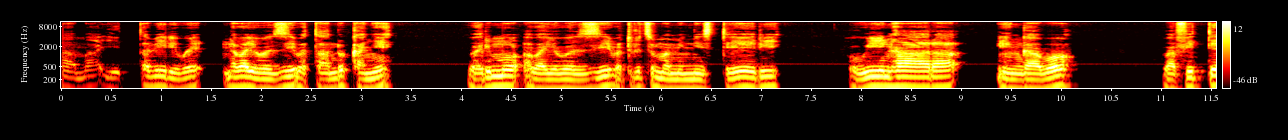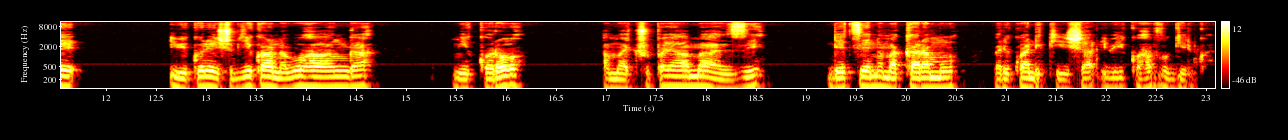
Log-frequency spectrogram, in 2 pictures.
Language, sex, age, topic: Kinyarwanda, male, 18-24, government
